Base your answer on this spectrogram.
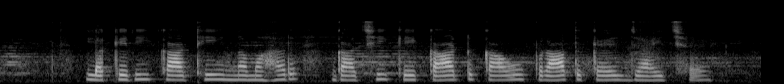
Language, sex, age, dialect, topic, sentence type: Magahi, female, 36-40, Western, agriculture, statement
